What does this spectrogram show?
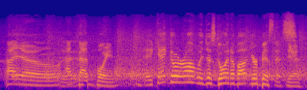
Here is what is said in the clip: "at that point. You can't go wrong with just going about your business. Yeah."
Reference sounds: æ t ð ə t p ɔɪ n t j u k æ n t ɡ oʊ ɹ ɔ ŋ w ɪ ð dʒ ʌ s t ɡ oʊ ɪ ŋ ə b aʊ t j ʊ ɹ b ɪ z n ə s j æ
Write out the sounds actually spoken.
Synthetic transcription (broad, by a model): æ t ð ə t p ɔɪ n t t k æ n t ɡ oʊ ɹ ɔ ŋ w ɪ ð dʒ ʌ s ɡ oʊ ɪ ŋ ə b aʊ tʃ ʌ ɹ b ɪ z n ə s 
